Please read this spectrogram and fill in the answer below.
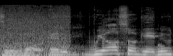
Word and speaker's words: nouveau: Or is it Novu? Always pronounce it Novu, but I think it's nouveau.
